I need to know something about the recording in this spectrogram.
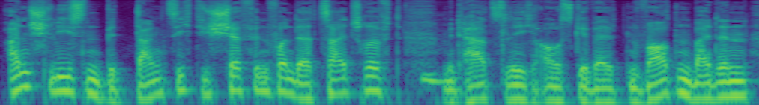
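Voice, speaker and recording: An actor playing an exasperated, earnest and wordy literary interviewer in a radio satire. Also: male voice, on the low side, moderate pace. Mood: pompous, indignant. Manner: pompous, wordy, indignant.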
